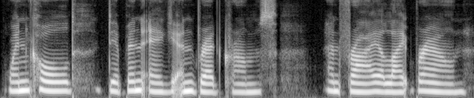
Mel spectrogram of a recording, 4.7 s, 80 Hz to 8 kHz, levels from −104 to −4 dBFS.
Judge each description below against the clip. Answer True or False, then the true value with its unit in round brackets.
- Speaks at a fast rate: False (165 wpm)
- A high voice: True (220 Hz)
